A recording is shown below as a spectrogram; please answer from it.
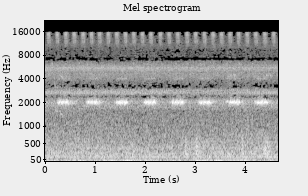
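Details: Crickets chirping outdoors in the evening beside a deck where a chihuahua puppy lies under decoration lights; short trilled pulses near one pitch repeat steadily about twice per second over a soft constant background hiss.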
